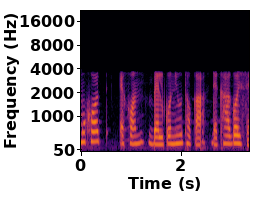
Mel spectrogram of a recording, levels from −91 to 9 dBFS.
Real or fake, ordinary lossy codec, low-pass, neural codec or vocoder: real; none; 3.6 kHz; none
